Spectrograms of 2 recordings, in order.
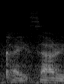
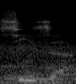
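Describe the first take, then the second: First: The name is said with a local pronunciation. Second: The name is said with a standard English pronunciation. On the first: The speaker calls it wrong. "Caesar is how we pronounce it locally" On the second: The speaker calls it right. "in English you should pronounce it as Caesar"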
